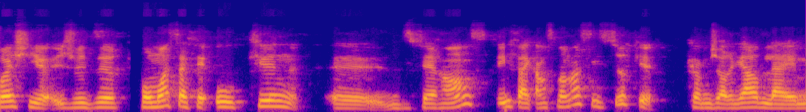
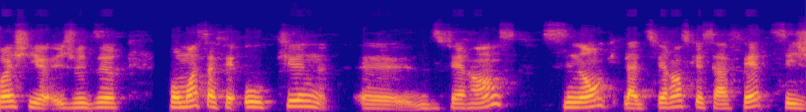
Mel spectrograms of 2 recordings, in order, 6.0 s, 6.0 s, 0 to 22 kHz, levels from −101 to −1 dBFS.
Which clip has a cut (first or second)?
first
